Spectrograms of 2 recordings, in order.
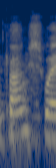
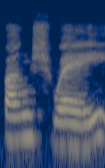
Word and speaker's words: feng shui: I say it right yes you did the Fung Shui is the way it's pronounced although you'll hear it pronounced different ways in you know in different countries yeah but here we say Fung Shui even though it's spelled f ing and people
